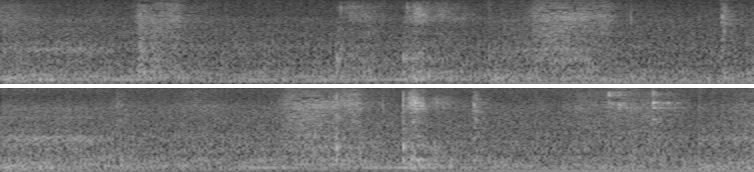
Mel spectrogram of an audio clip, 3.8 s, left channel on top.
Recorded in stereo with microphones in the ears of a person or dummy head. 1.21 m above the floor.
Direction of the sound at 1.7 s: 70° right (ahead or behind).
